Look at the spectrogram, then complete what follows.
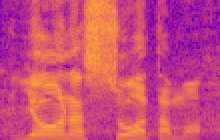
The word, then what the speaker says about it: Joonas Suotamo: Now, I'm just gonna give the correct pronunciation. oh, thank you. Practices this is home is Joonas Suotamo.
